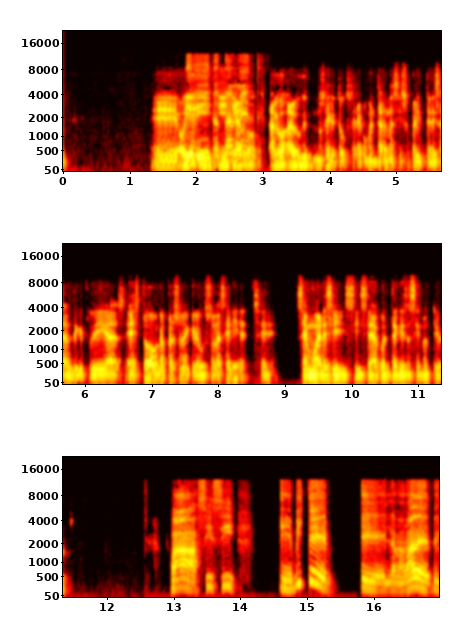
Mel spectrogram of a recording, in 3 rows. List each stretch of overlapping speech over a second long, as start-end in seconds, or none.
1.8-3.1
